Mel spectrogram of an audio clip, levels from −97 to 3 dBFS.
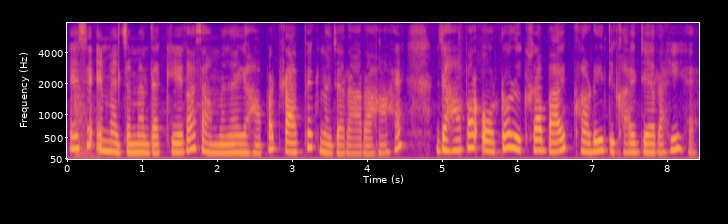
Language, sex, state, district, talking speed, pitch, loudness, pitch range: Hindi, female, Rajasthan, Jaipur, 155 wpm, 205 Hz, -22 LUFS, 185-250 Hz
